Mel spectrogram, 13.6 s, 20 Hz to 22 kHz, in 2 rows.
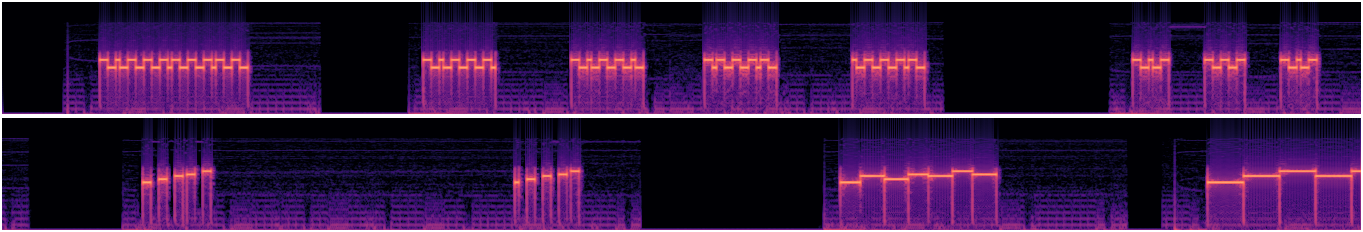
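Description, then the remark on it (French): Several short electronic ringtones from a Panasonic GD90 mobile phone play one after another: bright beeping tones in repeated bursts, some steady, some rising in pitch, with a faint low hum underneath and brief pauses between them. “Maintenant, je vous propose de découvrir quelques petites sonneries de ce modèle.”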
